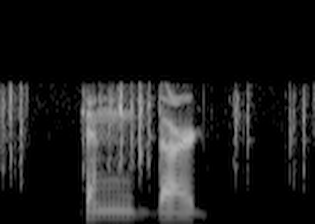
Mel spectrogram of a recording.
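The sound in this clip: Typing on a computer keyboard: faint, scattered key clicks at the start and end, with a held voiced sound from a person between them.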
